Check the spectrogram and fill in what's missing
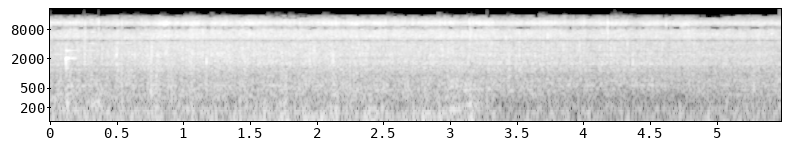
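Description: Eggplant and tomatoes frying in a pan, a steady close sizzle with faint stirring, no talking.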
